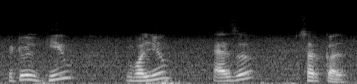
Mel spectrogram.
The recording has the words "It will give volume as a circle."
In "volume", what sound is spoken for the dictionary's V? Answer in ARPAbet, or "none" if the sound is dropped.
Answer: V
